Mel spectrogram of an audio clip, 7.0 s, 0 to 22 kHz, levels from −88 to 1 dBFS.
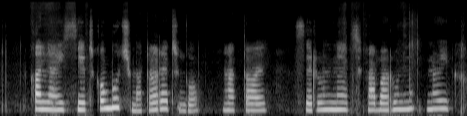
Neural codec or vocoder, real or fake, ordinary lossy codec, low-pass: codec, 44.1 kHz, 2.6 kbps, DAC; fake; Opus, 64 kbps; 19.8 kHz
